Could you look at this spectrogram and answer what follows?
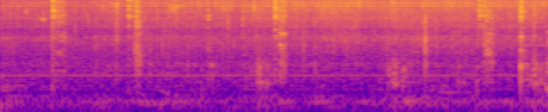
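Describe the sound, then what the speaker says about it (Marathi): Garlic and ginger paste frying with precooked rice for veg pulao, a soft continuous sizzle broken by repeated scraping clicks of a spoon as the pan is stirred. "आता आपण त्याच्यामध्ये लसण आणि अद्रकची पेस्ट टाकणार आहोत"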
